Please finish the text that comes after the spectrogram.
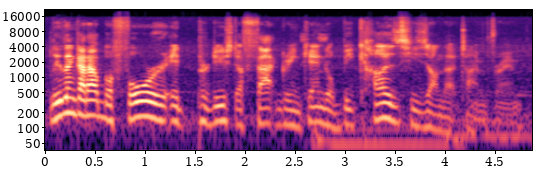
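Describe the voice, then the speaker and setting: A man hosting a live trading stream, animated and joking, with plenty of filler words. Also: medium pitch, moderate pace, crowd noise. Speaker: stream host and trading teacher. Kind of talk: casual live-stream chat.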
